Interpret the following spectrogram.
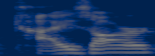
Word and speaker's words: Caesar: Likewise, we also interpret the beast of Revelation as referring to Nero Caesar, or technically Caesar, because there's no soft C in Latin, so Nero Caesar.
